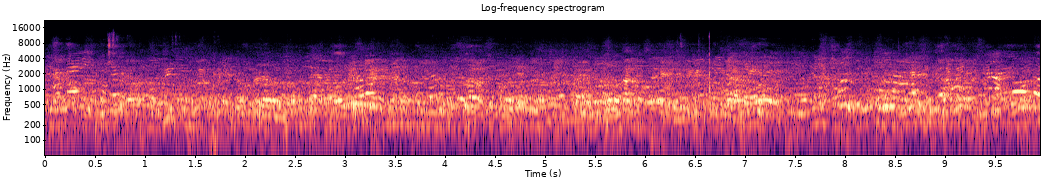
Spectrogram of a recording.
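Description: A crowd chatters in the background.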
